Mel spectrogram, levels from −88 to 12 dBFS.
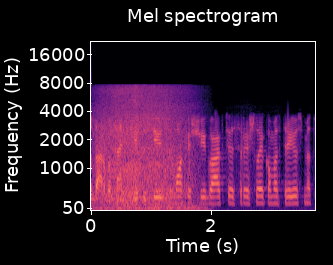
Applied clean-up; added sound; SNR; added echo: none; Waves, surf; 4 dB; none.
